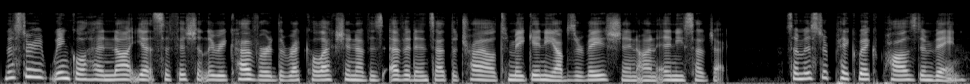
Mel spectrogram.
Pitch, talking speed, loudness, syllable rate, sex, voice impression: 215 Hz, 175 wpm, -17 LUFS, 5.5 syllables/s, female, feminine, slightly young, slightly bright, fluent, refreshing, lively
